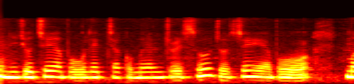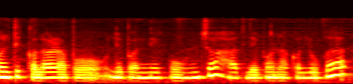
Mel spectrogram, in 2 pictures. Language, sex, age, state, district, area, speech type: Nepali, female, 18-30, West Bengal, Darjeeling, rural, spontaneous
